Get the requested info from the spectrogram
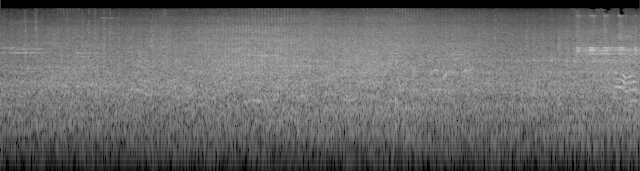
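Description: Busy city street traffic: a steady wash of engine and road noise from passing vehicles.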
